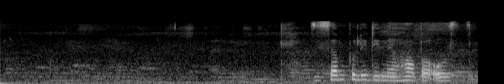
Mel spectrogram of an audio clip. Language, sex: Southern Sotho, female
